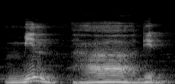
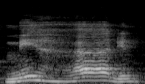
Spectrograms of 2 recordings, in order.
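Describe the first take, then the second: First: The n sound is pronounced clearly. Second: The n sound is dropped or blurred. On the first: The speaker calls it right. "Harus min hadin. Dibaca dengan jelas" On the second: The speaker calls it wrong. "Tidak boleh kita membaca mihadin. Wah, itu pembacaan yang salah"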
